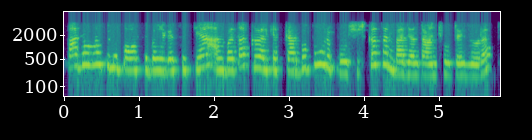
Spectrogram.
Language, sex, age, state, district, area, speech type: Kashmiri, female, 45-60, Jammu and Kashmir, Srinagar, urban, conversation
